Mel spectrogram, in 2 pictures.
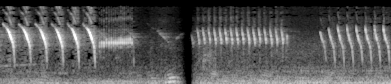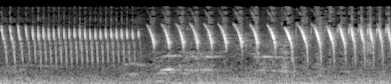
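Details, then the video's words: Canaries singing: long trilled phrases of rapid, evenly repeated notes, some sweeping down, others steady buzzy rolls, broken by brief pauses, with fast repetitions accelerating near the end. "Suoni di canarini che cantano"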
